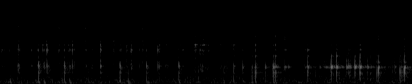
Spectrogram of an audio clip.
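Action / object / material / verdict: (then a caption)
tap / wooden cutting board / wood / none. Fingernails tap along the edge of an oval solid wooden cutting board, then both hands tap and scratch across its flat face. A quick, dry patter of short, light clicks with a faint ring around 780 Hz and scratchy brushing between them. The hits die away almost instantly, with little low end.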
